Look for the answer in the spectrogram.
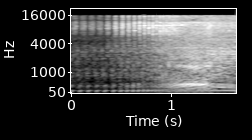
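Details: Suzuki Satria motorcycle on a test of whether it revs with the battery connected or removed: firing pulses quicken smoothly into a clean, even rev with no misses or stumbles, and the engine pulls up freely; normal revving.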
